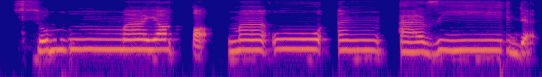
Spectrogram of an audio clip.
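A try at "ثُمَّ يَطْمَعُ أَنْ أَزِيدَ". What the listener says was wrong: Oke, sekarang di ayat ma'unya dibaca pendek ya, Prof ya. Summa yatma'u an ma'an gitu.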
